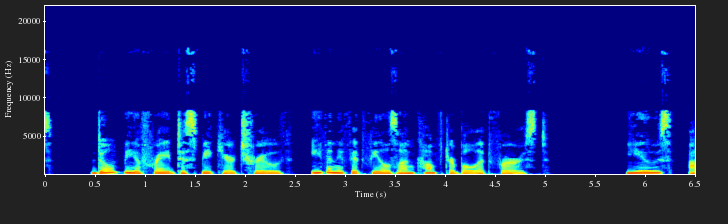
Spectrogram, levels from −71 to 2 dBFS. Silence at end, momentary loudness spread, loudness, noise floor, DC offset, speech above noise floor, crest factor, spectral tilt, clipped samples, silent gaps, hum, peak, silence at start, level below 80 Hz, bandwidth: 0 s; 6 LU; -20 LUFS; under -90 dBFS; under 0.1%; over 71 dB; 14 dB; -5.5 dB/octave; under 0.1%; 0.21-0.25 s, 5.15-5.20 s, 5.75-5.79 s; none; -6 dBFS; 0 s; -56 dBFS; 16.5 kHz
